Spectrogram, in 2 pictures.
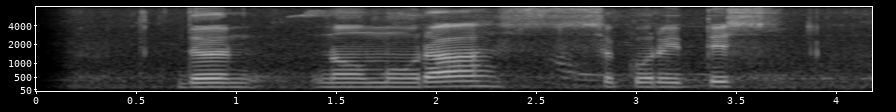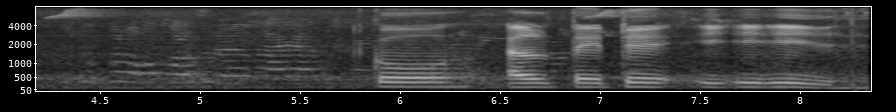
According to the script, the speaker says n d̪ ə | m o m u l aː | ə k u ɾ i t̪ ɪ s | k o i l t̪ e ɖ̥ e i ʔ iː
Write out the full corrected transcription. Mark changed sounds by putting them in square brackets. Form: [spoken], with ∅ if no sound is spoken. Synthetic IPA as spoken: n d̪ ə | [n] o m u [ɾ] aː | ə k u ɾ i t̪ ɪ s | k o [ɛ] l t̪ e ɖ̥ e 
